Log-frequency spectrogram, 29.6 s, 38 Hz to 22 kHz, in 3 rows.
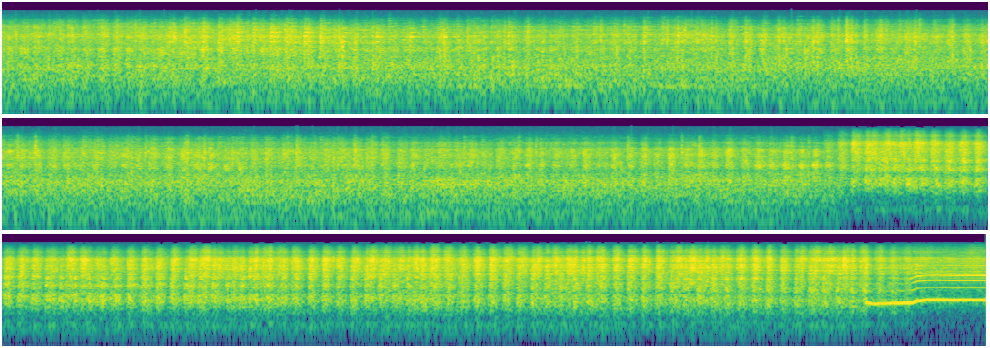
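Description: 3-foot narrow gauge freight cars rolling steadily past. After an abrupt change about two-thirds of the way in, a steady hiss. Near the end a steam locomotive whistle opens: one tone that bends up and then holds.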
